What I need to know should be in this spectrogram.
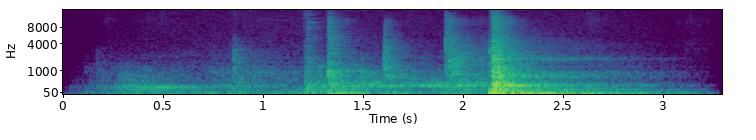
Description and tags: elevator stopping. recorded with zoom h4n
